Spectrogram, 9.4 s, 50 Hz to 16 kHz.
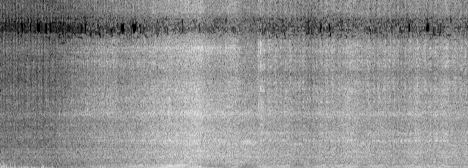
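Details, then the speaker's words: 2001 EZGO TXT gas golf cart, formerly seized engine, after fuel fed into the carburetor and choked: small chugs, revs up and down smoothly, then holds a steady even beat; now running normally. "longer she's a runner runner I bet you [Applause] hot diggity dog got it running"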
